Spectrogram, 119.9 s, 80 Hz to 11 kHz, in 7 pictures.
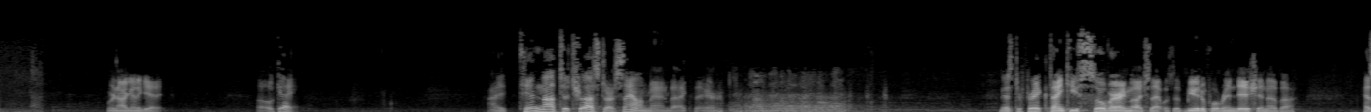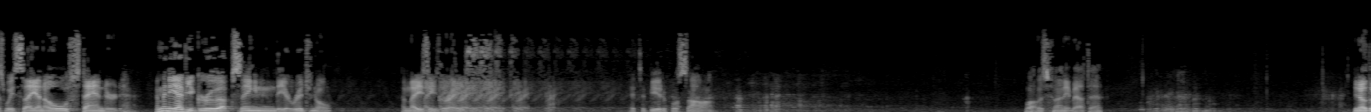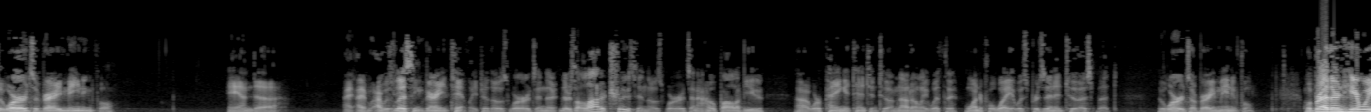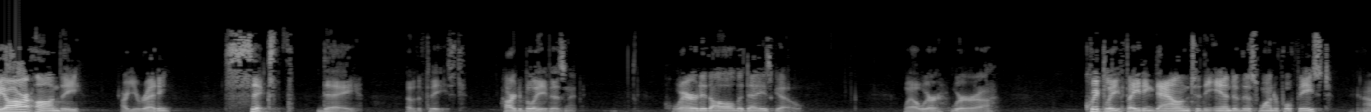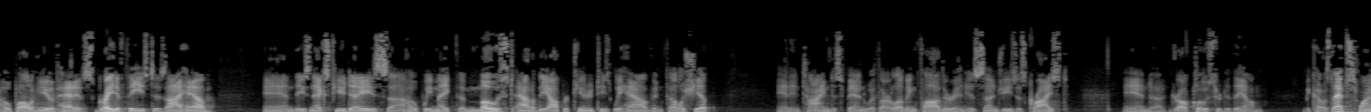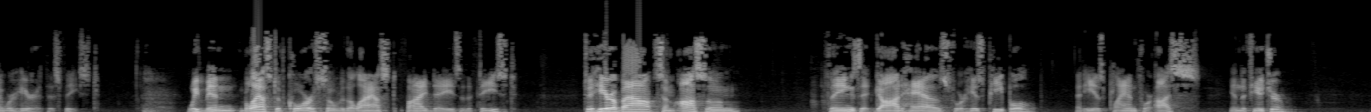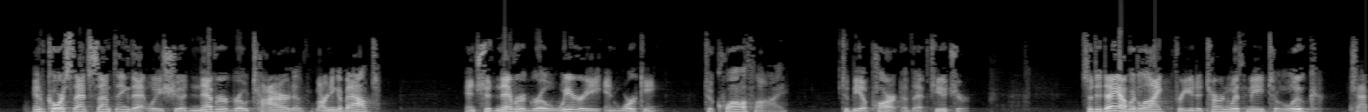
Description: This sermon was given at the Bigfork, Montana 2014 Feast site.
